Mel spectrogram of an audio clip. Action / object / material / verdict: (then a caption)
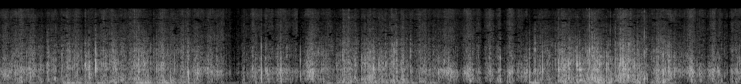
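scrape / synthetic turf mat with plastic grass blades / plastic / none. A flat-lying synthetic turf mat with plastic grass blades is scratched and raked quickly with long nails and fingertips. The result is a dense, continuous, crackly rustle centred in the midrange, with a short lull a little past two seconds before the fast scratching picks up again.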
